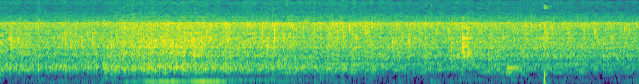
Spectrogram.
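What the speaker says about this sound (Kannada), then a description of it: "ಈಗ ಚೆನ್ನಾಗಿ ಈರುಳ್ಳಿನ ಫ್ರೈ ಮಾಡ್ಕೊಳ್ಳೋಣ ಕಲರು ಸ್ವಲ್ಪ ಚೇಂಜ್ ಆಗಬೇಕು ಈರುಳ್ಳಿದು ಅಲ್ಲಿವರೆಗೂ ಲೋ ಫ್ಲೇಮಲ್ಲೇ ಫ್ರೈ ಮಾಡ್ಕೊಳ್ಳಿ" Sliced onions frying in a pan over a low flame, a steady even hiss of sizzling oil running throughout, close and unbroken, with one faint tap near the end.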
